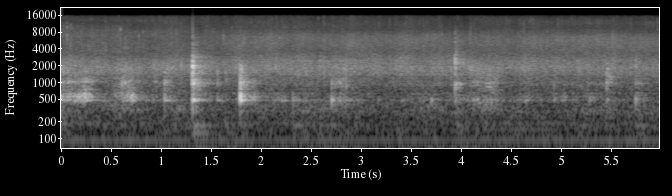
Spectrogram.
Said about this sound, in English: So in there with our onion and garlic. A little bit of a saute on there.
